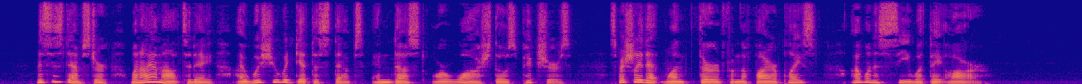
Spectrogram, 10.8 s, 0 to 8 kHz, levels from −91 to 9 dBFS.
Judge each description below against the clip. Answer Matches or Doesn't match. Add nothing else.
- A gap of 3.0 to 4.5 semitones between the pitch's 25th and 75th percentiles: Doesn't match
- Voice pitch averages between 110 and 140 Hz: Matches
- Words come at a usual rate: Matches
